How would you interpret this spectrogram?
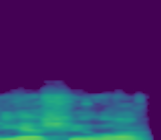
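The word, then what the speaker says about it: ישועה: know then there's yeshua there's a hebrew word pronounced yeshua it's got the hebrew word right next to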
